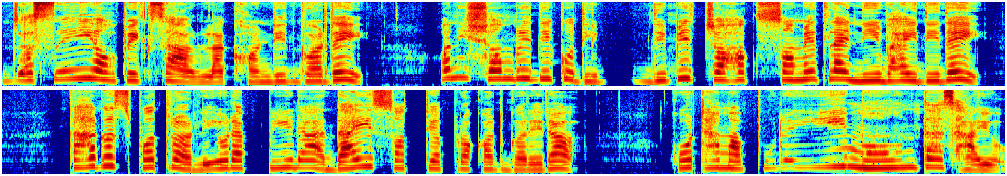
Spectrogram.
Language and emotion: Nepali, sad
